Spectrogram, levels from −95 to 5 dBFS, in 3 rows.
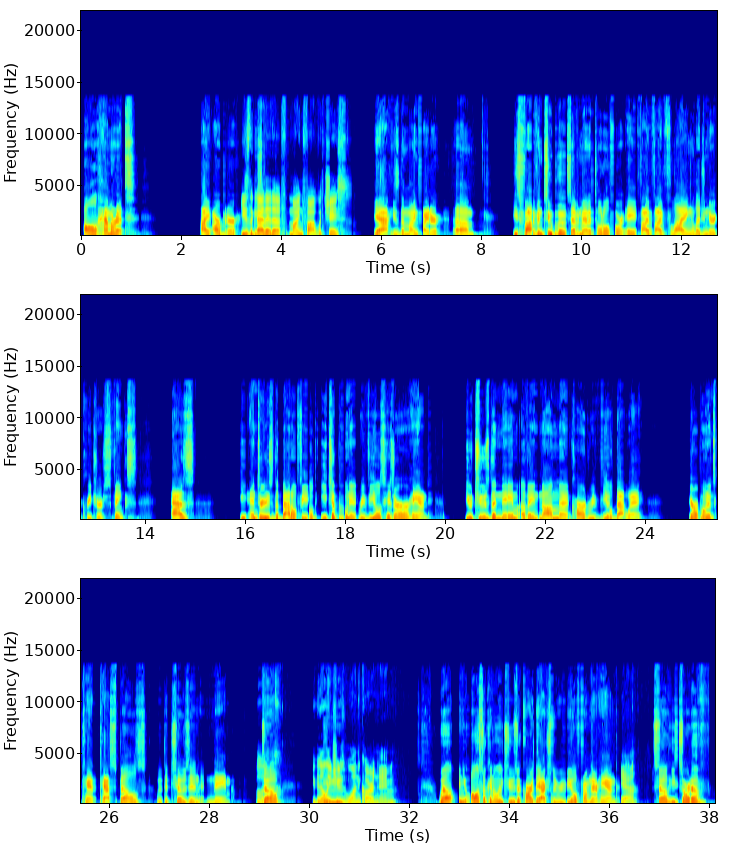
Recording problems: choppy; very; 11% of the speech affected

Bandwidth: 13.5 kHz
